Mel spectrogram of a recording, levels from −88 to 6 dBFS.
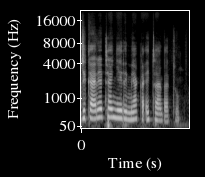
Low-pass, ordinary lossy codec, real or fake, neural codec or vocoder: none; none; fake; codec, 44.1 kHz, 7.8 kbps, DAC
